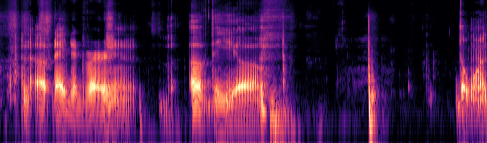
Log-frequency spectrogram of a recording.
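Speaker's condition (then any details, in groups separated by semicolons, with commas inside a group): Spastic quadriplegic cerebral palsy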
